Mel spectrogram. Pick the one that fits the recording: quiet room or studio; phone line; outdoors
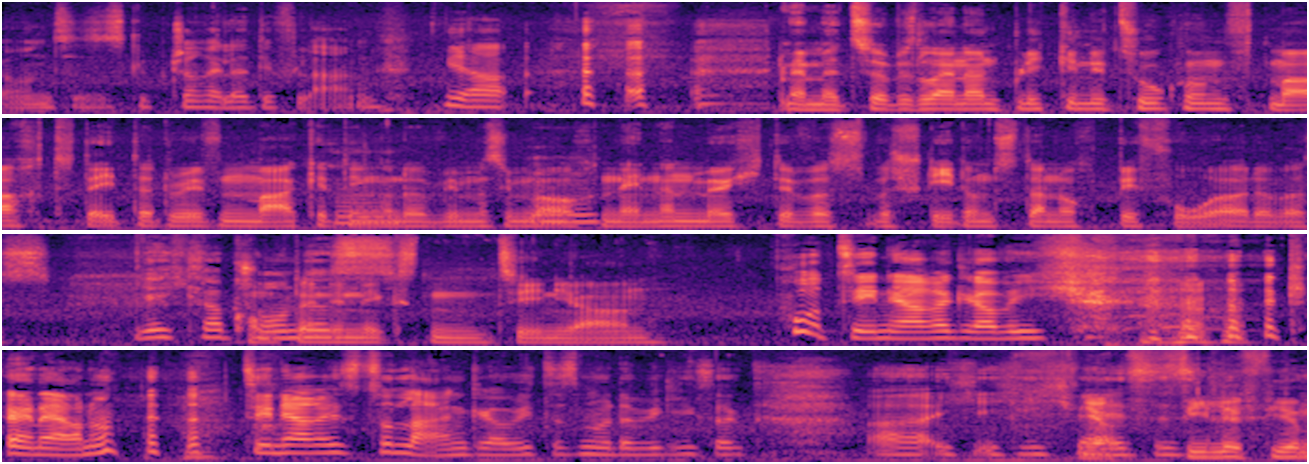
outdoors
